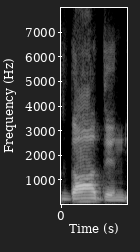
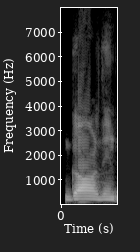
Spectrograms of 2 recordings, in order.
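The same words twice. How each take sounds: First: It is said in a British accent. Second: It is said in an American accent. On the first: "It's garden in British" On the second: "garden in American"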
